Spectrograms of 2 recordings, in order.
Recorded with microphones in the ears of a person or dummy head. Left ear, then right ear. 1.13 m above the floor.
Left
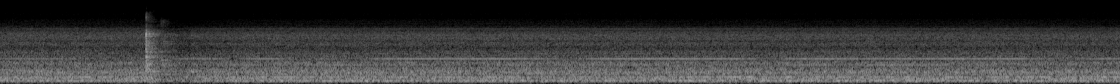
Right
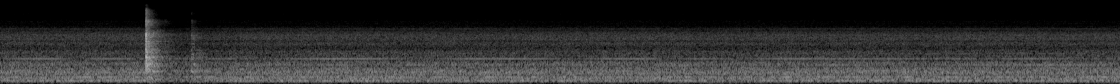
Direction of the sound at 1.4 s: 40° right (ahead or behind).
